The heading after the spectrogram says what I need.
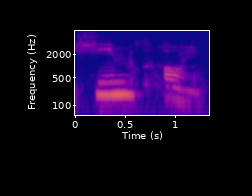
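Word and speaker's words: שמעון: Gideon would rest on the mem. It would be Shim On.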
